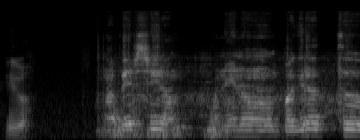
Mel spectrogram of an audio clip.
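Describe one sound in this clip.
A man speaks with animation into a microphone.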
